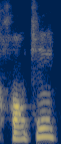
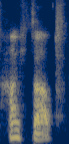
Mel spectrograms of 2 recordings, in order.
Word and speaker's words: Hunky Tops: And the way I pronounce it, by the way, is hunky as in as hunky. It's not honky. I'm sorry. It's Hunky Tops.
